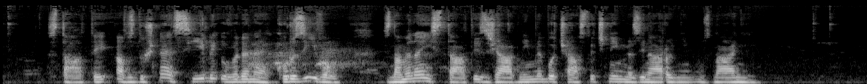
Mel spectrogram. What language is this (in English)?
Czech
